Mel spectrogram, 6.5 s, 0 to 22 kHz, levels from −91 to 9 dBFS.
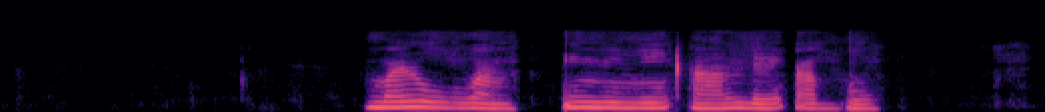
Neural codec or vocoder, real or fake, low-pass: codec, 24 kHz, 1 kbps, SNAC; fake; 7.2 kHz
